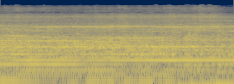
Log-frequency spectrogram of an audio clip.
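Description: Live rock band playing, with long held notes sustained through.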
